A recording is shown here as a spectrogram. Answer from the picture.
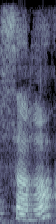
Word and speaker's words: Sarah: se prononcent pas donc le prénom Sarah à la fin peut s'écrire avec un H et le h M on n'entend pas la lettre H mis pareil le s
